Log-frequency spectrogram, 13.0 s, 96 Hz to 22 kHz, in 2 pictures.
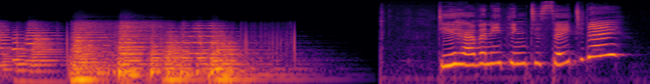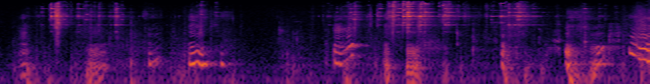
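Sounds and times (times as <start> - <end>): dog whining and grumbling: 6.6 - 13.0.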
